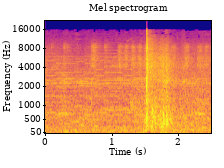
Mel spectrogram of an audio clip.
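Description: An Easton Ghost X Evolution composite bat hitting a rubber baseball off a tee: one sharp crack of contact about one and a half seconds in, followed by a lighter knock. Background music plays underneath.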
